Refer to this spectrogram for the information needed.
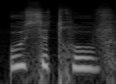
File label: "ou se trouve", French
